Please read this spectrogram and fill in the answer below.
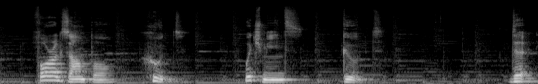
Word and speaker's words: goed: When the D is on the end of the word, it's often pronounced as a T. For example, goed, which means good.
